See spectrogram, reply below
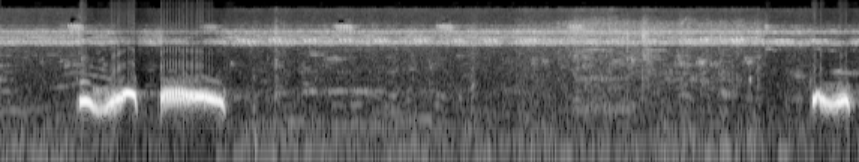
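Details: Spotted dove cooing used to lure rival wild doves: a short hooked coo followed by a longer falling one, then a long gap of insect hum and faint rustle before another rising coo begins.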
